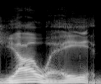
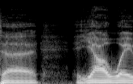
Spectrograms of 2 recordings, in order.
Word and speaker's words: Yahweh: We don't really know how to pronounce that name. It's four letters, YHWH. Yahweh is probably better than Jehovah as far as getting closer to the pronunciation. But Yahweh Ra'ah, the Lord is my shepherd.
